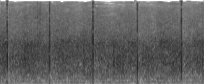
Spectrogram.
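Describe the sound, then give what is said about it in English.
Church audience applauding in praise during a Sunday morning service: dense, steady clapping with a few sharper claps standing out at fairly regular points. “Give Him a real good hand clap of praise if you love Him this morning.”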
